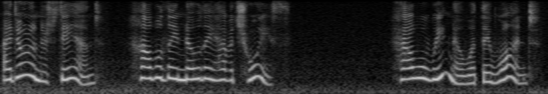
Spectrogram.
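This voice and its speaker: Storybook young heroine, played by a female reader: high, urgent, distraught, defiant, recorded dry and close. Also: expressive, normal speed, no echo. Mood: pleading, bewildered. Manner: urgent, impassioned pleading.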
